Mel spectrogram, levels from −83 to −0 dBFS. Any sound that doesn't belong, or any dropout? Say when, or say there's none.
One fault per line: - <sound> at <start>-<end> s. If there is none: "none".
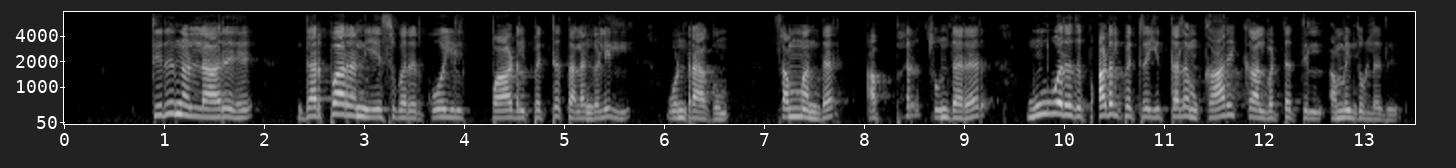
- dropout at 10.3-10.3 s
